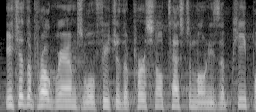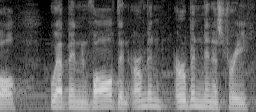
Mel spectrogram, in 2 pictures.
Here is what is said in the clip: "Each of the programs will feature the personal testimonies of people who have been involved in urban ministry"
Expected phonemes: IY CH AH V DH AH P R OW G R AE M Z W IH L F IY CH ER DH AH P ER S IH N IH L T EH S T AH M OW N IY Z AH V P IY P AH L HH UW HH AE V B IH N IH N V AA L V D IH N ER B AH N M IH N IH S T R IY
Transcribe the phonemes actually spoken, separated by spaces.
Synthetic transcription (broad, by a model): IY CH AH V DH AH P R OW G R AE M Z W IH L F IY CH ER DH AH P ER S N L T EH S T AH M OW N IY Z AH V P IY P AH L HH UW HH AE V B IH N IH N V AA L V D IH N ER B AH N M IH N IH S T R IY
